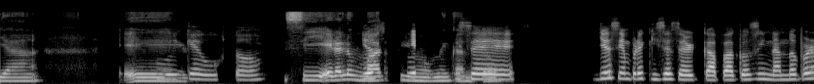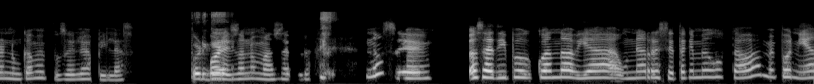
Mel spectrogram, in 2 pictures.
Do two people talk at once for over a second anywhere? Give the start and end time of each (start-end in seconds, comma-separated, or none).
3.6-5.1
